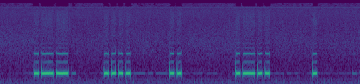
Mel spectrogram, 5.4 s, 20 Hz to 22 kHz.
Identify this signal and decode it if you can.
Morse code, heard as a keyed tone, about 21 wpm, spaced as for 10 wpm, 540 Hz. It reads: WHILE
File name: KB6MT-tape3-side1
